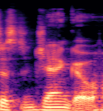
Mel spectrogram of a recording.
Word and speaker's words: Django: it in some way the d is silent is it i actually never knew that so it's just a django huh okay nice thanks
